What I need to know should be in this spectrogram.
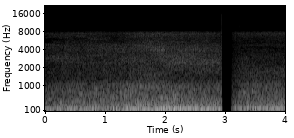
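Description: Traffic hums and rumbles along a street.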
